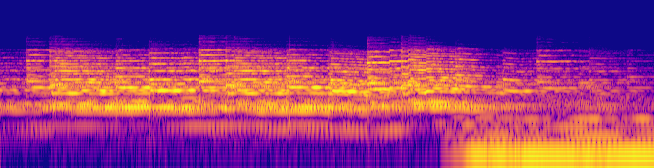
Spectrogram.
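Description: Church tower bells ringing, a quick run of overlapping strikes, each one ringing on. After about five and a half seconds the strikes thin out and a low steady hum takes over.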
